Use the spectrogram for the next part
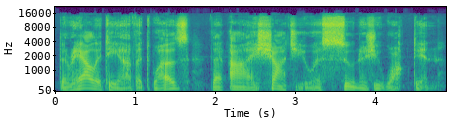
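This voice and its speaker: Man putting on a deep, smug, menacing villain. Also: lively intonation, unhurried, a bit bright, breathy edge, dry recording, heavily acted. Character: smug, menacing male captor gloating over his prisoner.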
